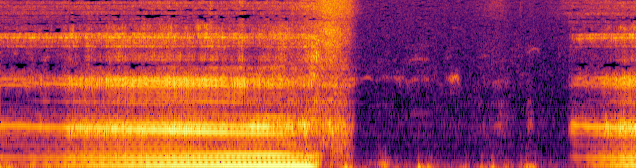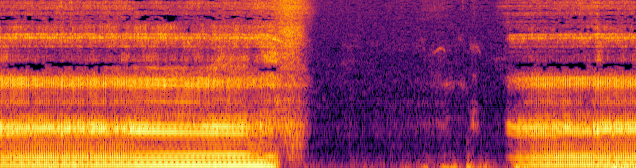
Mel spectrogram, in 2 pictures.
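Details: Sleeping horses, one of four napping on a sunny morning, snoring: long, loud, deep rumbling snores with quiet pauses between them, about two breaths heard.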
